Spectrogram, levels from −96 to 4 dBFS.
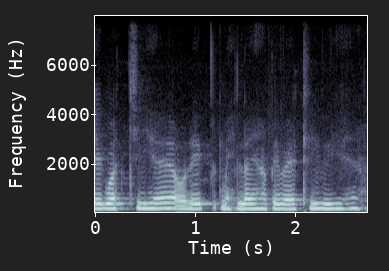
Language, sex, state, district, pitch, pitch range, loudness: Hindi, female, Bihar, West Champaran, 205 Hz, 200-210 Hz, -16 LUFS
